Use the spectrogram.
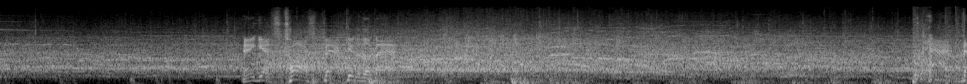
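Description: Crowd noise rises and cheers in a WWE 2K24 video game wrestling arena during an NXT match, a steady roar with slams and impacts, under ongoing commentary.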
